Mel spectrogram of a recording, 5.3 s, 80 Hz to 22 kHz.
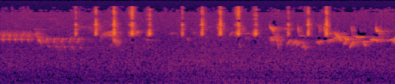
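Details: European green woodpecker nestlings in an urban nest in Brussels, spring 2020, begging impatiently for food from parents: a rapid run of thin, high chirps several times a second over a buzzy, hissing undertone; faint background hiss.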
